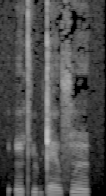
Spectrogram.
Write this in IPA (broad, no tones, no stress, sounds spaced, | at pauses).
ʔ ẽ tʰ y ɖ ʈ ɛ ə̯ sʷ ə̃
